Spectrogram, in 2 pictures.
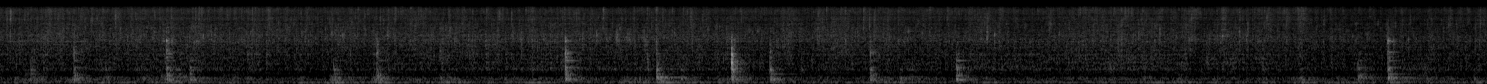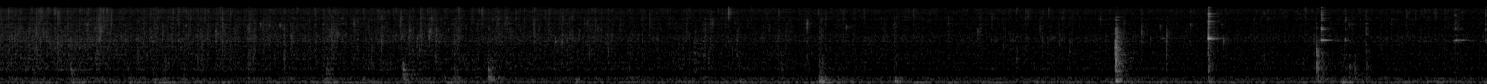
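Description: Cubed potatoes sizzling in hot oil in a nonstick pan over a high gas flame, stirred with a wooden spatula that scrapes and clicks against the pan. The sizzle slowly grows quieter, and a few sharper knocks come near the end.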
